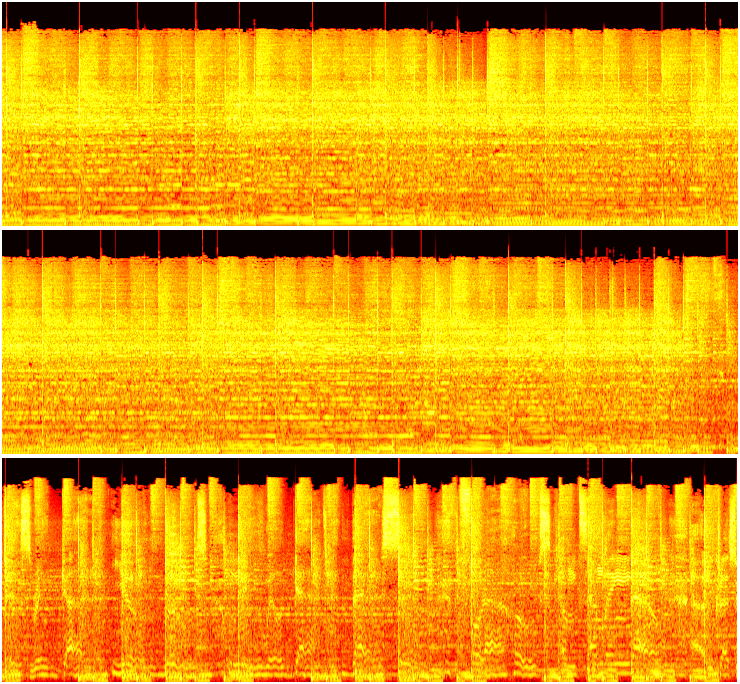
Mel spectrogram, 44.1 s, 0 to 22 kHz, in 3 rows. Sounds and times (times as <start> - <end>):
Music: 0.0 - 44.1.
